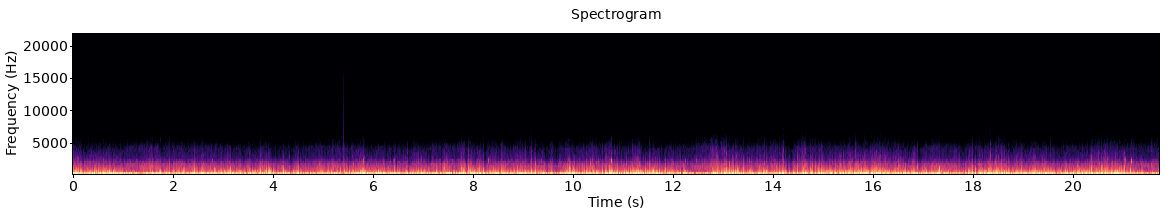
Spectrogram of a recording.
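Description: Strong wind roars steadily past a hang glider in flight.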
